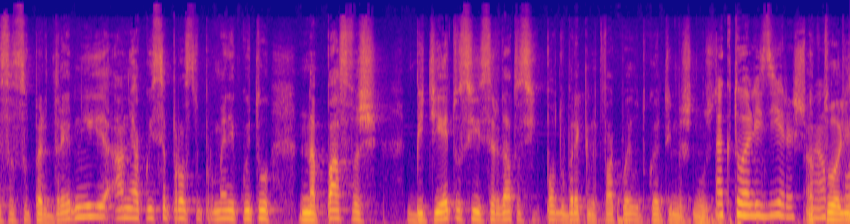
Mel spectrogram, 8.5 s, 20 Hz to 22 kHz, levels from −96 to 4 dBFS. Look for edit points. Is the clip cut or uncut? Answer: uncut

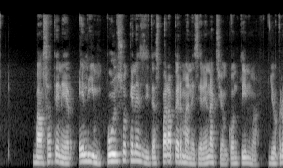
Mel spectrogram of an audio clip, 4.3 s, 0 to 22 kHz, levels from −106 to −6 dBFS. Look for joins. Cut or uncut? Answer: uncut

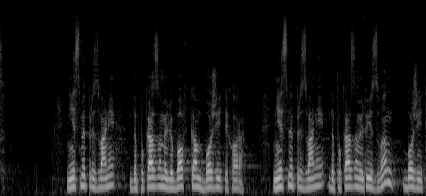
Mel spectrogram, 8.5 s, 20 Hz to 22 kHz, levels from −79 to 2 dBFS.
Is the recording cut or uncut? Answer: cut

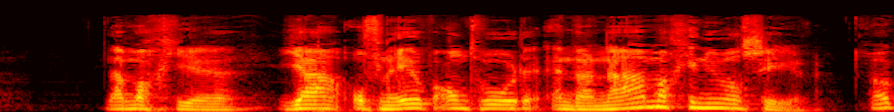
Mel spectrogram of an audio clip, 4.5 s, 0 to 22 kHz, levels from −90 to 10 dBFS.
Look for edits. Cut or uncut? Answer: uncut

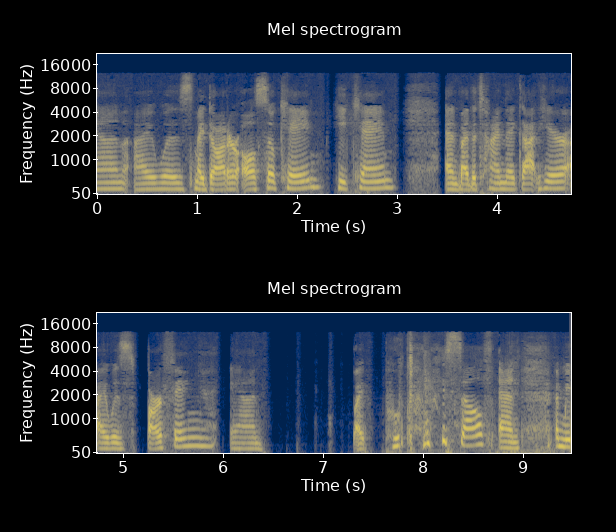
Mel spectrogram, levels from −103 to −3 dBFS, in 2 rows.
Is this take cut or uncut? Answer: uncut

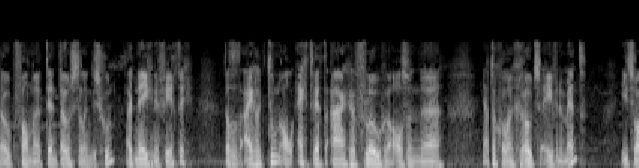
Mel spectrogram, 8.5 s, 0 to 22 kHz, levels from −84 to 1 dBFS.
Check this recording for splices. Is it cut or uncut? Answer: cut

